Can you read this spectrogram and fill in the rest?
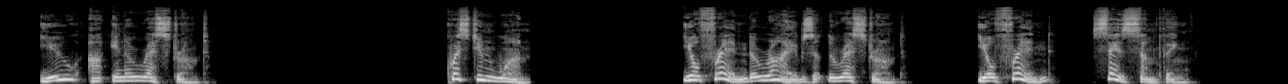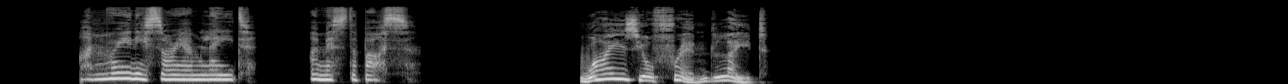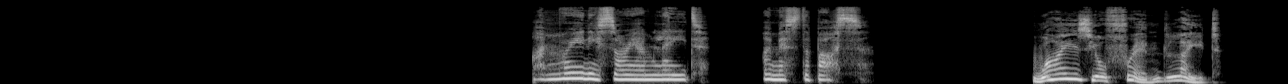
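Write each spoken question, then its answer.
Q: Why is your friend late?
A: Missed the bus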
